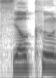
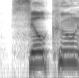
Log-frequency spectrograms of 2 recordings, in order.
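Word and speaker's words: Silcoon: the tier list and I'm getting the name wrong already it's silon and Cason right silon and Cason silon evolves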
